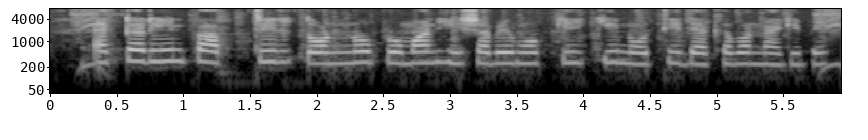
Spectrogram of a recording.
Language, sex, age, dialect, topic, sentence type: Bengali, female, 60-100, Rajbangshi, banking, statement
